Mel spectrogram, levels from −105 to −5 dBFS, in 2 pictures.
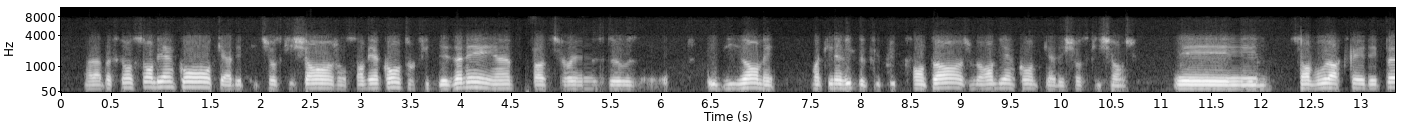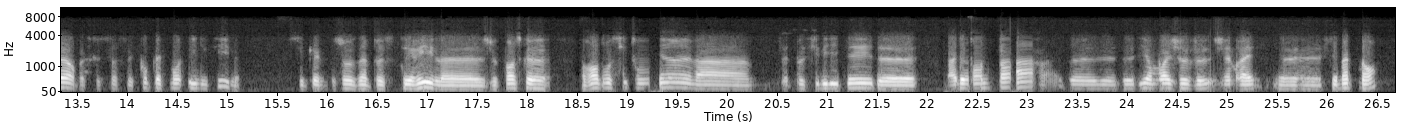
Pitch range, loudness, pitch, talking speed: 115-140 Hz, -19 LUFS, 125 Hz, 210 wpm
